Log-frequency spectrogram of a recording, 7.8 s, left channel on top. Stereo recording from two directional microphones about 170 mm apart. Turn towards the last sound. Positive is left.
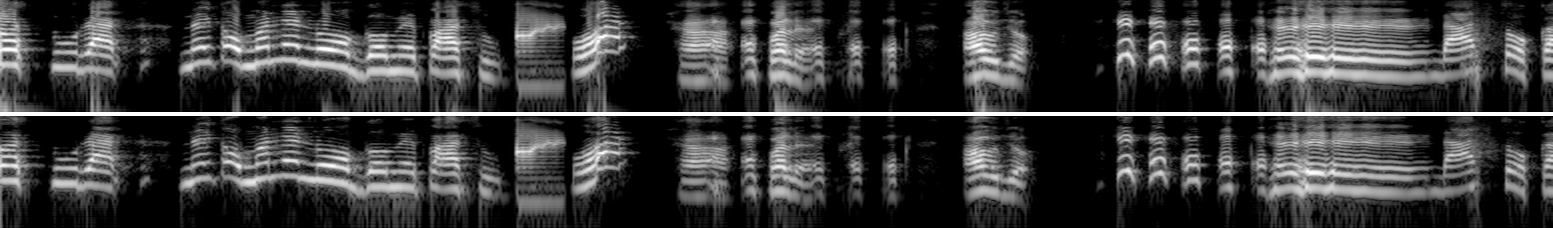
turn(degrees=40)  # may be behind; listen again after turning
